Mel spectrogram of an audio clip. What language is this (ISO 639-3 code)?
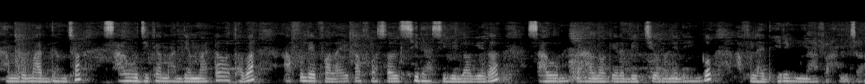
nep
